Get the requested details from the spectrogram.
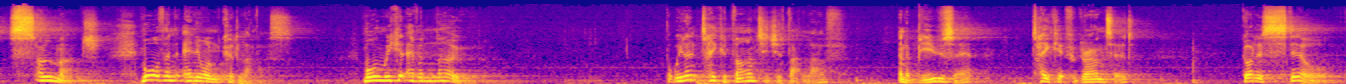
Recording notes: speaking at the 9:30 service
